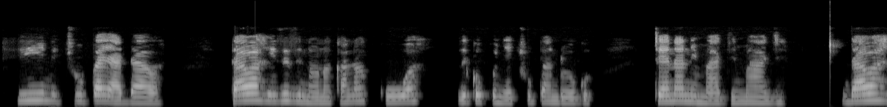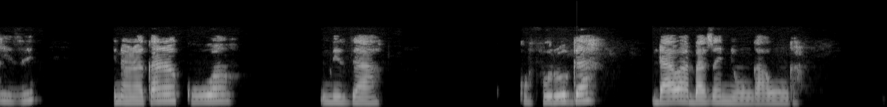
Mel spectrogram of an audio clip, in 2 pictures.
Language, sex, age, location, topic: Swahili, female, 36-49, Nakuru, health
